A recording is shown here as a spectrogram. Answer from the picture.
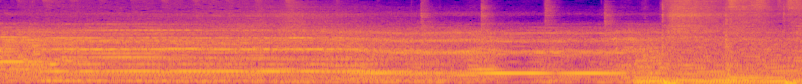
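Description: A live rock band starting a song. Electric guitars ring out alone at first, and about five seconds in the drums and bass come in with the full band.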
